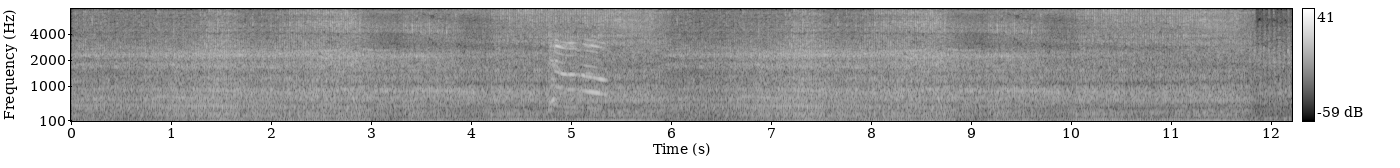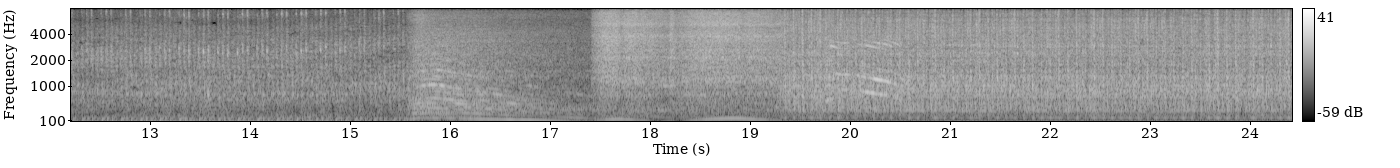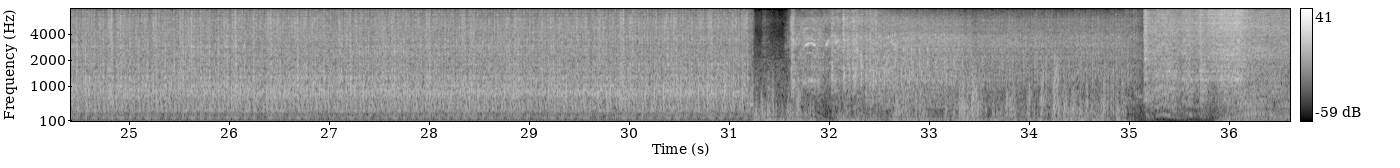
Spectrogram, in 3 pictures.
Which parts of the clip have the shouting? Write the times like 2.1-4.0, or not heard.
4.8-5.4, 19.7-20.6.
